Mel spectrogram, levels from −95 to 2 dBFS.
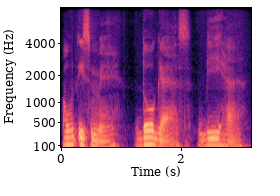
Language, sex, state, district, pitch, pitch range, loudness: Hindi, male, Uttar Pradesh, Saharanpur, 95 Hz, 85-105 Hz, -18 LUFS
